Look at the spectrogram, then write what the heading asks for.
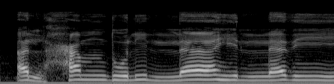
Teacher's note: یہ دیکھیں یا کے اوپر مد ہے، اس ذال کو 3 الف کی مقدار یا 4 الف کی مقدار کھینچ کر پڑھیں گے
